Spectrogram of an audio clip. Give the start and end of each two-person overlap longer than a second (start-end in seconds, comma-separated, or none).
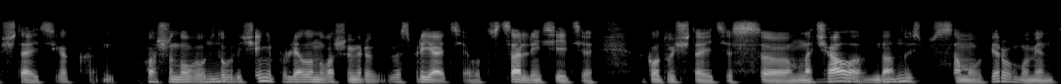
7.7-9.2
